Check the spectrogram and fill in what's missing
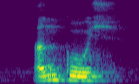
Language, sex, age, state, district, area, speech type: Marathi, male, 30-45, Maharashtra, Hingoli, urban, spontaneous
